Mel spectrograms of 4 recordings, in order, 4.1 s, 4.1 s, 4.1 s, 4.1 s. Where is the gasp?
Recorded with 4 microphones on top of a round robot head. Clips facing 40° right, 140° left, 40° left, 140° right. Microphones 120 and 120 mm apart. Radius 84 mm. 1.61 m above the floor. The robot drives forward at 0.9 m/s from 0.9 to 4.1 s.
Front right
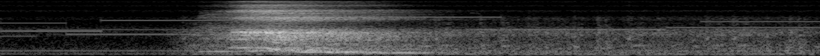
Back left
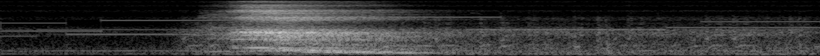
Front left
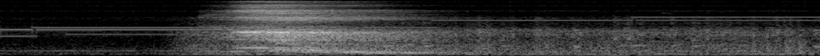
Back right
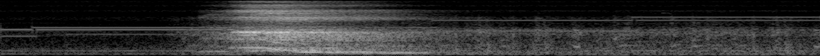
80° right, 1.3 m; by 2.1 s 120° right, 1.5 m.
